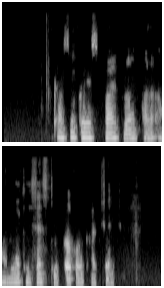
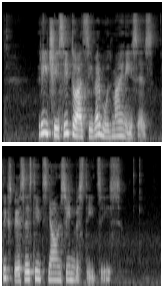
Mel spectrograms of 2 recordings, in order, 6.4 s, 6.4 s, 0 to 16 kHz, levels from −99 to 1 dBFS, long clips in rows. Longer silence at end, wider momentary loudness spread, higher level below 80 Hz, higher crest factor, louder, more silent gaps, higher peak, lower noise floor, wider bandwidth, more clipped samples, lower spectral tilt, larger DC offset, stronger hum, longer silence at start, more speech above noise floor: about the same, 0.95 s vs 0.85 s; second, 11 LU vs 18 LU; first, -56 dBFS vs -66 dBFS; about the same, 20 dB vs 20 dB; second, -27 LUFS vs -24 LUFS; neither; about the same, -6 dBFS vs -4 dBFS; first, -79 dBFS vs -66 dBFS; about the same, 10.5 kHz vs 11.5 kHz; neither; first, -7 dB/octave vs -5.5 dB/octave; neither; neither; first, 1.05 s vs 0.75 s; first, 53 dB vs 41 dB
